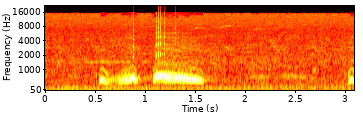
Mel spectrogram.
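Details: Spotted dove, known locally as tekukur, singing a low cooing phrase: a short rising coo, a second coo, then a longer drawn-out note, with another phrase starting at the end.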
